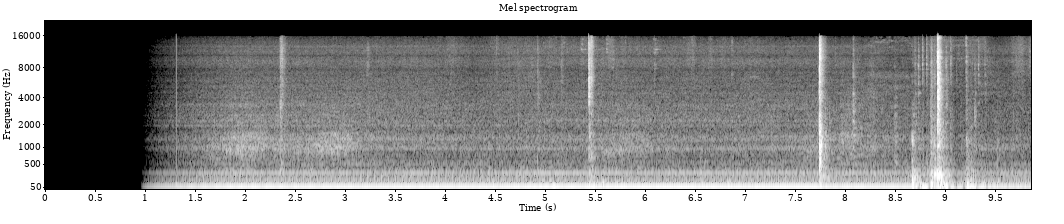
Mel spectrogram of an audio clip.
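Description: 1991 CB3 Honda Accord's engine idling steadily, heard from inside the cabin, starting about a second in. A few light clicks and knocks sound over it, with a small cluster near the end.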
